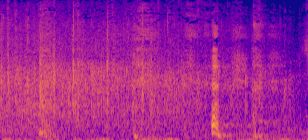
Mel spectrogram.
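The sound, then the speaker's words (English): A crowd gives a little applause for a shirt, clapping steadily in a dense wash of overlapping handclaps, with a few sharper individual claps standing out before the applause begins to thin toward the end. “How about this? A little applause for the shirt there, yeah?”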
